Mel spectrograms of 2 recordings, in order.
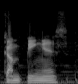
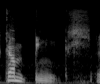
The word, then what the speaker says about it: campines: Mira, antes lo hablábamos en la primera parte del programa con Ángel García, me refiero a lo de los campines, que por cierto no es campings, es campines, que me cuesta aceptarlo, pero se dice así, entonces yo lo digo así, campines de El Folgoso y Peña Agullón, en Sanabria.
